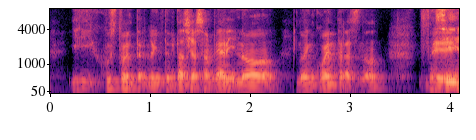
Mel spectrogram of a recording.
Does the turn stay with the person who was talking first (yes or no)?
no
